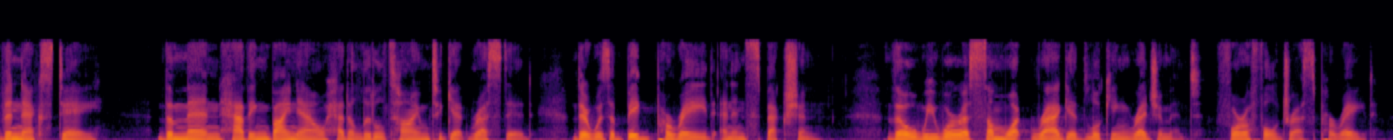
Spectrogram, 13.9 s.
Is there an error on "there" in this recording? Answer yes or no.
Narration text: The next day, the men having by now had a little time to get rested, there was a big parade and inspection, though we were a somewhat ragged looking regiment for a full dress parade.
no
